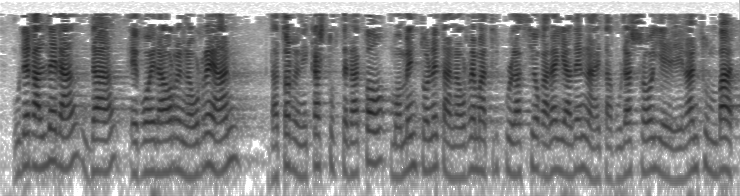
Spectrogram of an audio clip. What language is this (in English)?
Basque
